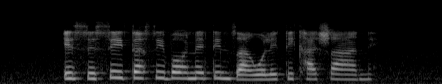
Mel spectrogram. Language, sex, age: Swati, female, 19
